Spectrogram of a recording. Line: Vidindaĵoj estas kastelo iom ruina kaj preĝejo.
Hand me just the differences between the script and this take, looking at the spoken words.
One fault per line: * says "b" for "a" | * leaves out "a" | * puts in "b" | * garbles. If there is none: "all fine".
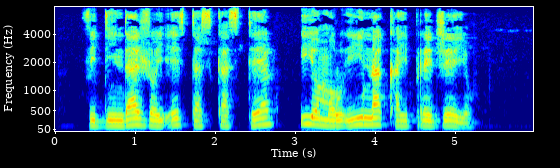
all fine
